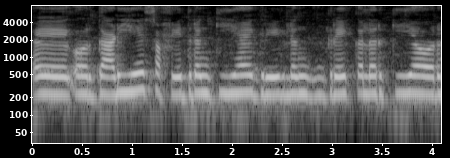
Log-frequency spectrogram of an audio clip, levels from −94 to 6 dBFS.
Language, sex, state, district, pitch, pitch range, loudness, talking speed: Hindi, female, Bihar, Gopalganj, 240 Hz, 230-245 Hz, -23 LUFS, 220 wpm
